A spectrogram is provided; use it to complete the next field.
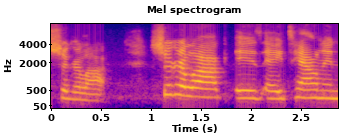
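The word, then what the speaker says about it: Shuqualak: Oh, it's it's pronounced Sugarlock.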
